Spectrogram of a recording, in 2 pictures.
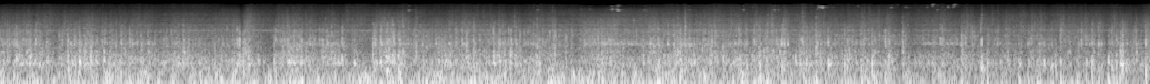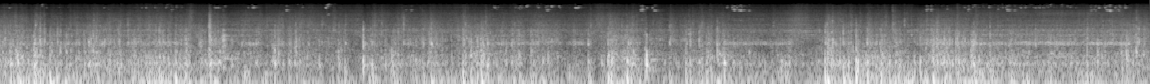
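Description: Mountain bike riding fast down a dirt forest trail: tyres rumbling over the ground, with constant rattles and knocks from the bike as it runs over bumps and roots.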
